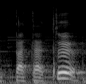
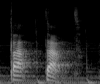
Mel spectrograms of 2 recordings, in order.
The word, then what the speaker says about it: patate: la conscience de l'écrit, et donc le « e », qui est muet dans le mot patate, ne se dit pas. Donc, on ne dit pas une patate, 3 syllabes, on dit une patate, 2 syllabes.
